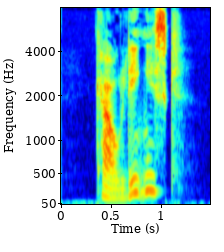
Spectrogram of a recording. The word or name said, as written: karolingisk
